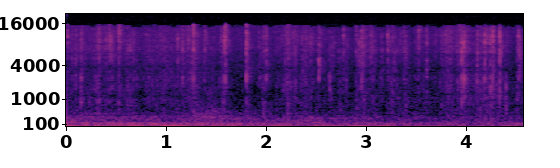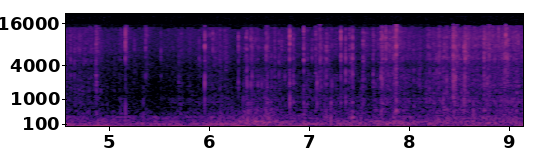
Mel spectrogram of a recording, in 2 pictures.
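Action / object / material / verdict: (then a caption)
scrape / thin tissue paper sheet / tissue paper / none. Fingertips unfold and lift a folded sheet of thin mint green tissue paper. The result is a steady run of soft crinkles and small crisp rustles over a low, deep hum. The crinkles are louder at the start and ease off toward the end.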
